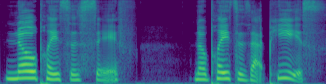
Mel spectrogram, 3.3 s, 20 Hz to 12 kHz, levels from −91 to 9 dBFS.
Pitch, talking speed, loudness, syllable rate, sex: 230 Hz, 145 wpm, -19 LUFS, 5.2 syllables/s, female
